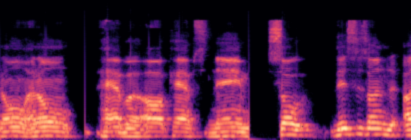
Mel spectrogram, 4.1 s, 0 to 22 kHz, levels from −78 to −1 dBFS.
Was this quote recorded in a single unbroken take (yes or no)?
no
